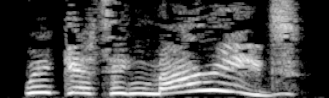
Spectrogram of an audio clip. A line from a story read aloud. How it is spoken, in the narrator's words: She shrieked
